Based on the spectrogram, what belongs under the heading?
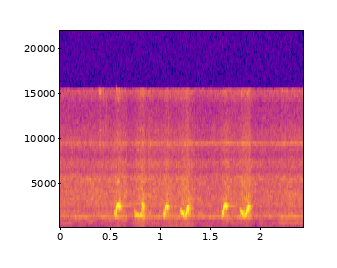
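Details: A caged Cream-vented Bulbul kept as a decoy bird delivers six short, clear, liquid chirps that jump upward, spaced a few tenths of a second apart, with a faint steady hum behind.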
